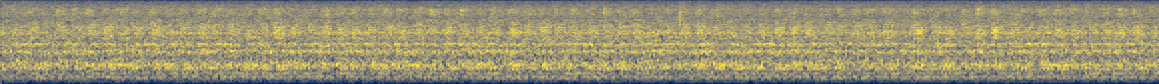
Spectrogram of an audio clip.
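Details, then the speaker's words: Newer boiler, only a few years old and vented out the side of the house, on its first start of the heating season on a cool morning in a chilly house: low, even hum with a soft steady whoosh, no knocks or rattles; very quiet normal operation. "And we are running. This is a very quiet boiler."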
